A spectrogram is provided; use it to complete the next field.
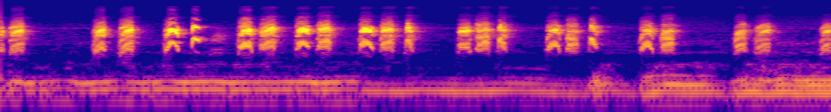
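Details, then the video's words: Aggressive rival-pressuring song of a sooty-headed bulbul, used to lure wild bulbuls in forest: a rapid run of rasping, scratchy notes repeated several times a second, over a continuous low droning hum. "suara burung kutilang gacor"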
